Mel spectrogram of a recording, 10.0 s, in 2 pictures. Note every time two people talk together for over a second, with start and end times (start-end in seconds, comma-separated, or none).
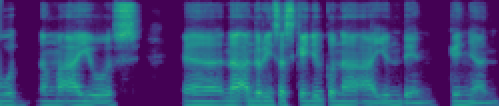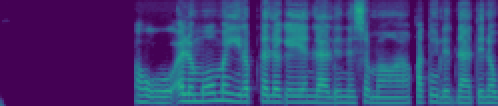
none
